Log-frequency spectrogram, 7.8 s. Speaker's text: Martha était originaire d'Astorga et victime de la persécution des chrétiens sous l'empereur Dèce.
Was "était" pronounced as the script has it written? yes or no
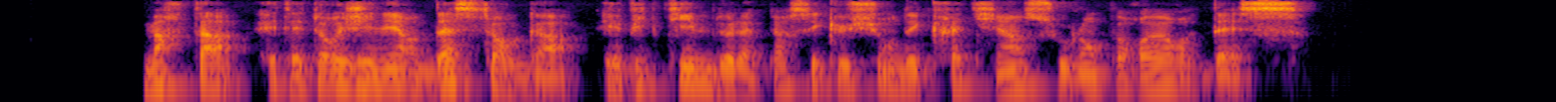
yes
